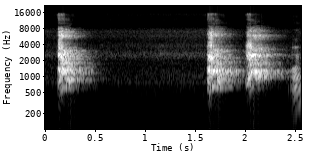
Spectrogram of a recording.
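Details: Scolded Pekingese house dog talking back: a single sharp bark, a pause, then two quick barks followed by a short whining yelp, indoors and otherwise quiet.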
